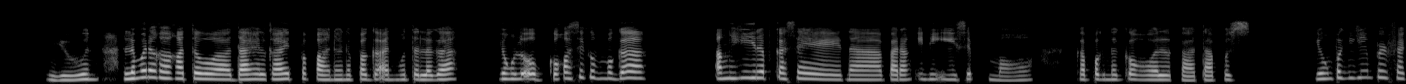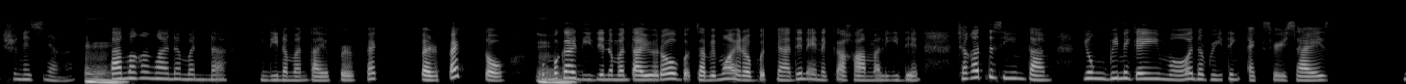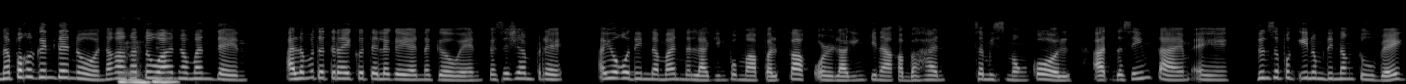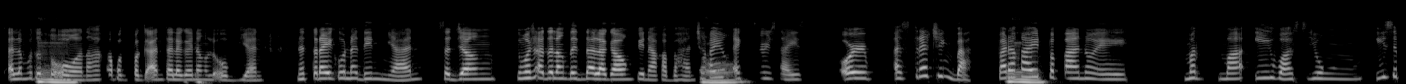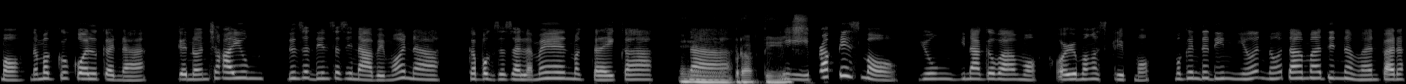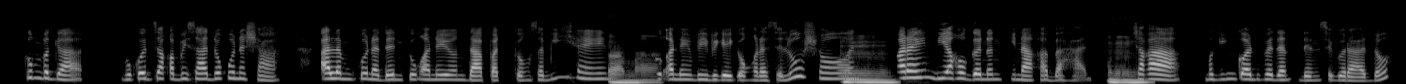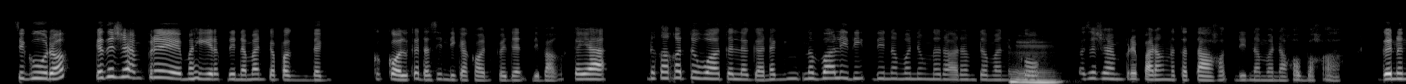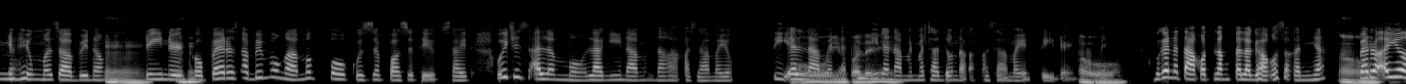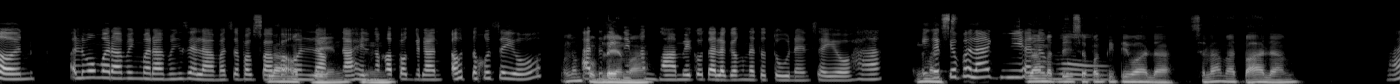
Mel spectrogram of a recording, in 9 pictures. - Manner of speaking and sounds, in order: chuckle; tapping; chuckle
- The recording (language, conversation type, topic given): Filipino, advice, Ano ang mga epektibong paraan para mabilis akong kumalma kapag sobra akong nababagabag?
